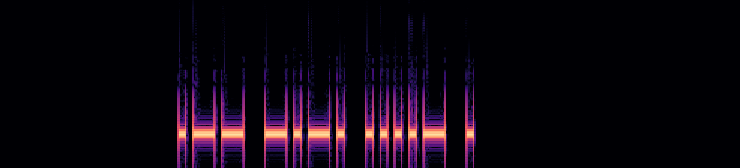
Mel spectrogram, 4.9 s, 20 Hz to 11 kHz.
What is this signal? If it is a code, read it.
Morse code, heard as a keyed tone, about 25 wpm, 700 Hz. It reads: WC4E
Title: Call Signs Repeated 2x - 25wpm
